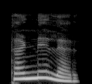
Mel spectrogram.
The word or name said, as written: ತಣ್ಣೆಲರ್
